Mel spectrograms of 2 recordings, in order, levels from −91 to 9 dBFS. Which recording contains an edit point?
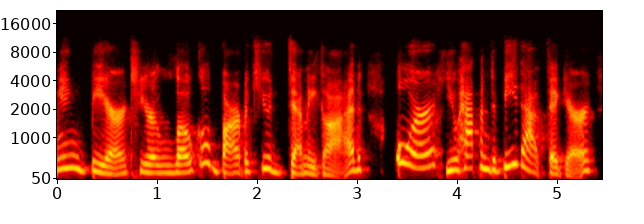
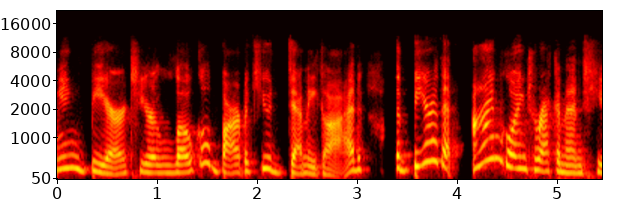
second; 1 cut; at 3.3 s

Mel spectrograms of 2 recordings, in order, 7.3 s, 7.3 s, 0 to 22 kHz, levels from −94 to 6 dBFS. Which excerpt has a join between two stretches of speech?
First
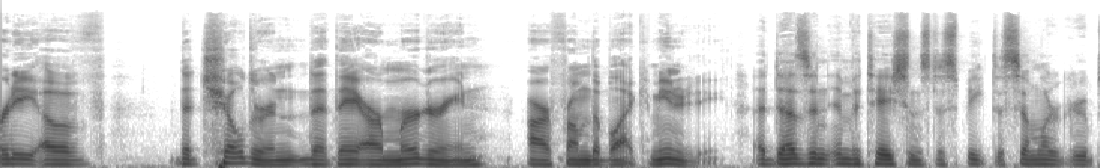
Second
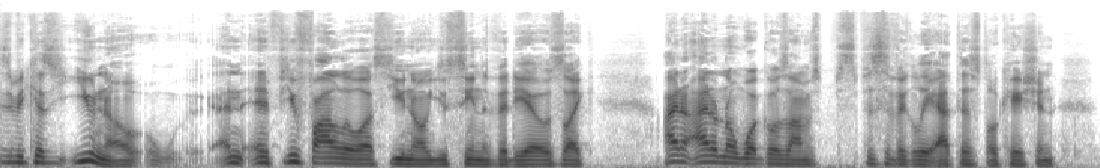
first; 1 cut; at 4.9 s

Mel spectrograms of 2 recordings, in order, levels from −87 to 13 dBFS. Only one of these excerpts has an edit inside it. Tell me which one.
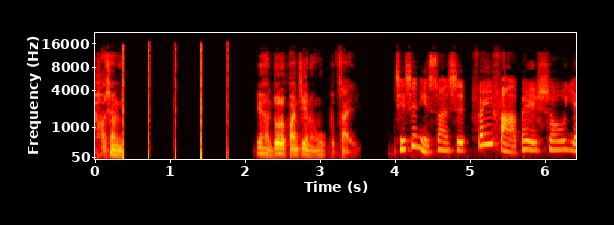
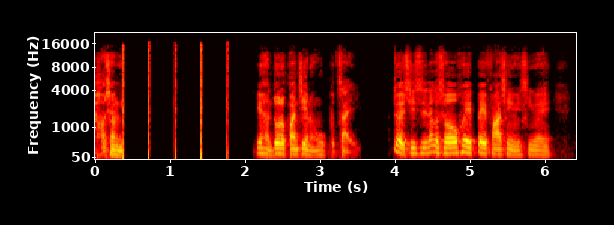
second; 1 cut; at 3.9 s

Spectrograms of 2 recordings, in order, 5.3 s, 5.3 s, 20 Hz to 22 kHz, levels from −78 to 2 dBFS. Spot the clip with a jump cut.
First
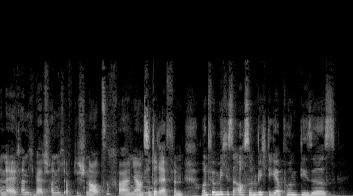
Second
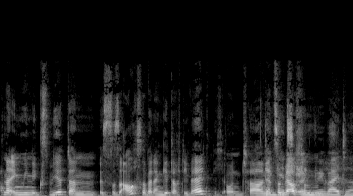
first; 1 cut; at 2.1 s

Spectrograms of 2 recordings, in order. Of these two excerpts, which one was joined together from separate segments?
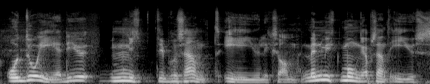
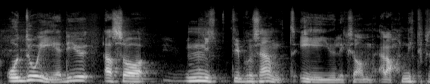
first; 2 cuts; at 1.0 s, 3.0 s

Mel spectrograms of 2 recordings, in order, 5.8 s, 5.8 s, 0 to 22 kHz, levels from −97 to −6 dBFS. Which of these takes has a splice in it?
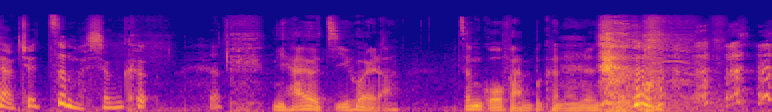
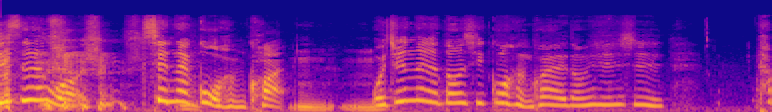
first; 1 cut; at 1.6 s

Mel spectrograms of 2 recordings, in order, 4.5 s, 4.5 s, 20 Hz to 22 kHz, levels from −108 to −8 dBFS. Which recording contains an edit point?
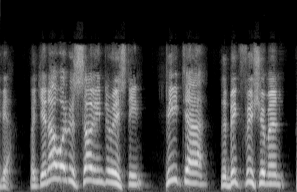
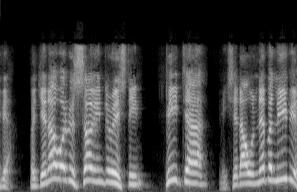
second; 1 cut; at 3.3 s

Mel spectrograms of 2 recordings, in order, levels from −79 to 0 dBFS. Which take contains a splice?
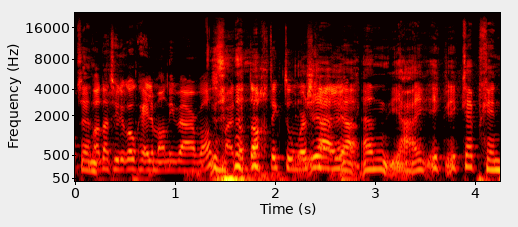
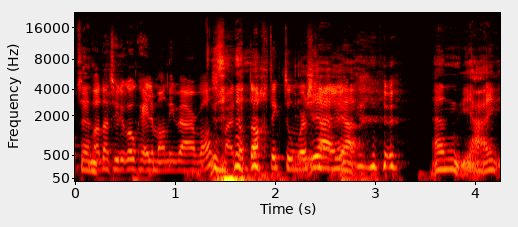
first; 1 cut; at 2.8 s

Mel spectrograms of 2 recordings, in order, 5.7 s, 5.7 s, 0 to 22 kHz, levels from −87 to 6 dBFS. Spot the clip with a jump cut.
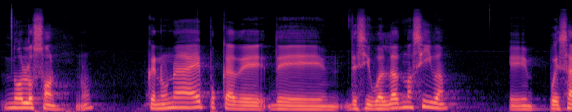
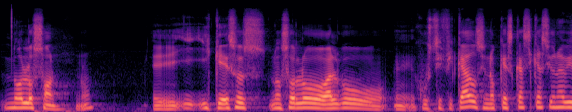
first; 1 cut; at 1.5 s

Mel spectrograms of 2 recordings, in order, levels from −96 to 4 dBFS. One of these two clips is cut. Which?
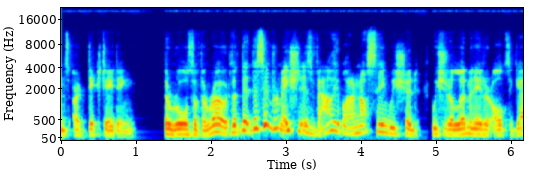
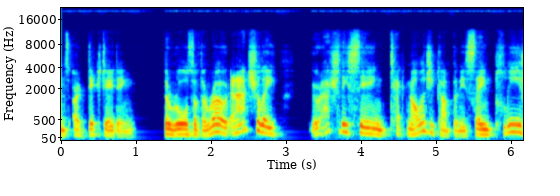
first; 2 cuts; at 2.2 s, 4.9 s

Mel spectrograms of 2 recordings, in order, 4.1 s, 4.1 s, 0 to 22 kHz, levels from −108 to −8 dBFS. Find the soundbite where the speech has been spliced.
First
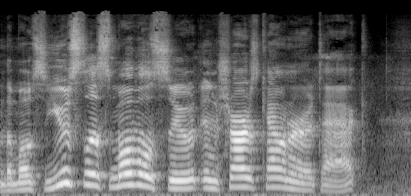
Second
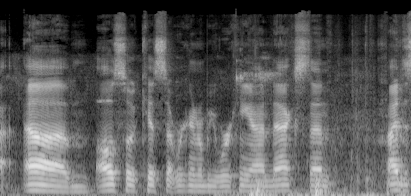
second; 1 cut; at 1.0 s

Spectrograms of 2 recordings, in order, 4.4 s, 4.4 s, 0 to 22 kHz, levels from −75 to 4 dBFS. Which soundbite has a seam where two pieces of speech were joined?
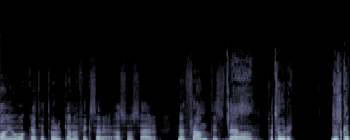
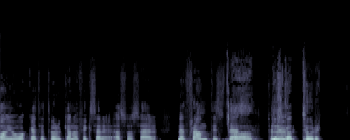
first; 1 cut; at 3.4 s

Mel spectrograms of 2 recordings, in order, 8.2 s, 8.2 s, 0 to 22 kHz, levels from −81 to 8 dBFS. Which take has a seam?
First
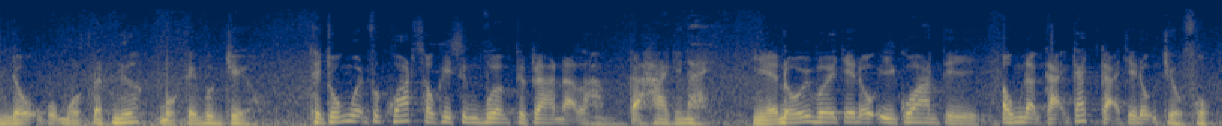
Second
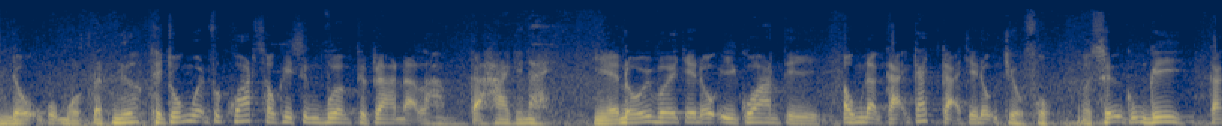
second; 1 cut; at 1.0 s

